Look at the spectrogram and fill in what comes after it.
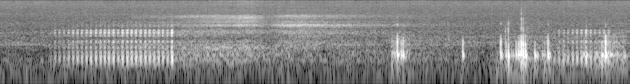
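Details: Olde English Bulldogge snoring while asleep: one buzzy, rasping breath of about a second, then quieter breathing with several short clicks and snuffles.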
